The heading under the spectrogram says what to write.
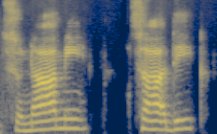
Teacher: The sound ts, the affricate, like in tsunami, tzadik, is found in Japanese and Yiddish Englishes.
